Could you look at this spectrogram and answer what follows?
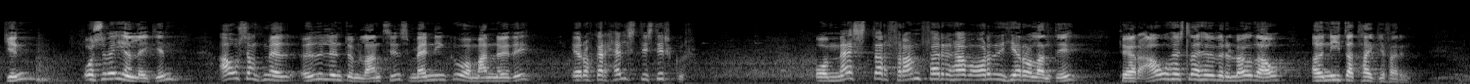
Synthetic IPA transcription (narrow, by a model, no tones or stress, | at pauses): cɪn | ɔɣsveːjanleːjcɪn | aːwsam̥t̪mɛðœðlɪnt̪ʏmlant̪sɪnsmɛnːiŋkʏɔɣmanːœɥðɪ | ɛɾɔhkaɾ̥hɛlst̪ɪst̪ir̥kʏɾ̥ | ɔɣmɛst̪aɾ̥fɾamfajɾɪɾ̥ɦavaɔɾðɪðçɛːɾawlant̪ɪ | θɛɣaɾaːwɦɛst̪laðɦɛvʏvɛːɾɪlœɣðawaðniːt̪at̪ʰaːjcɪfaːjɾɪ̰n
